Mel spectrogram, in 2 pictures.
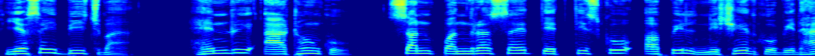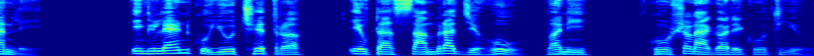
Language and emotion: Nepali, neutral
